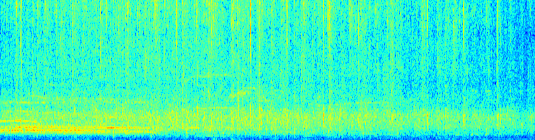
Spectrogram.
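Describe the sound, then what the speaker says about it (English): A large conference audience claps at a motivational speaking event, dense steady applause from many hands filling the room, loud at first and easing slightly while continuing throughout. "You're clapping now."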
